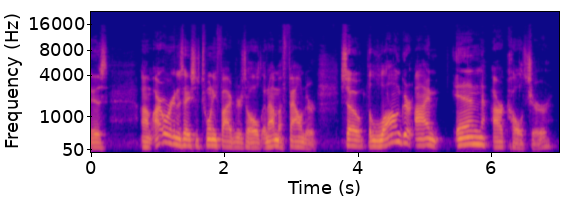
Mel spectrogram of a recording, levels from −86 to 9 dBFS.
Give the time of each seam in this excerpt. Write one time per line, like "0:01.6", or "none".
none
